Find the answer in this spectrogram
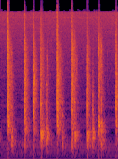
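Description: Hard leather shoes tap-dancing on a wooden floor: quick, sharp taps about five or six a second in an uneven rhythm.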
